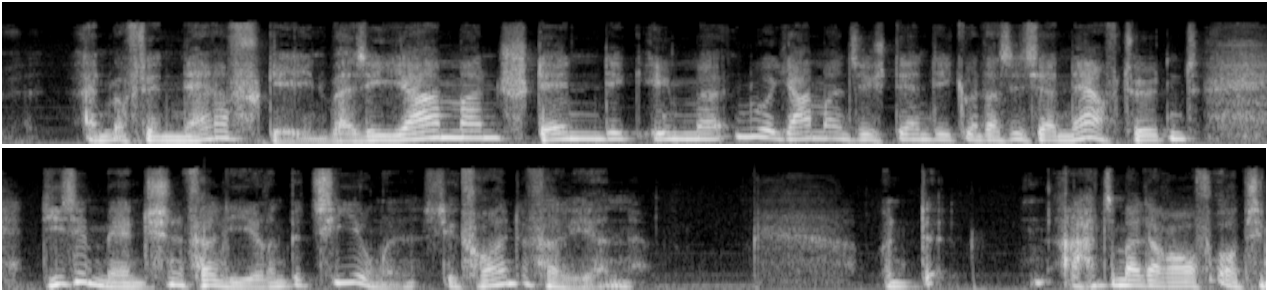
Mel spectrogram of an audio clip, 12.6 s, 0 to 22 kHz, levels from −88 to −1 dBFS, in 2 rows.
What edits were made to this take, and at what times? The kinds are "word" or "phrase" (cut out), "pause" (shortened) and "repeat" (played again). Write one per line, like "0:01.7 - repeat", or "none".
0:08.6 - word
